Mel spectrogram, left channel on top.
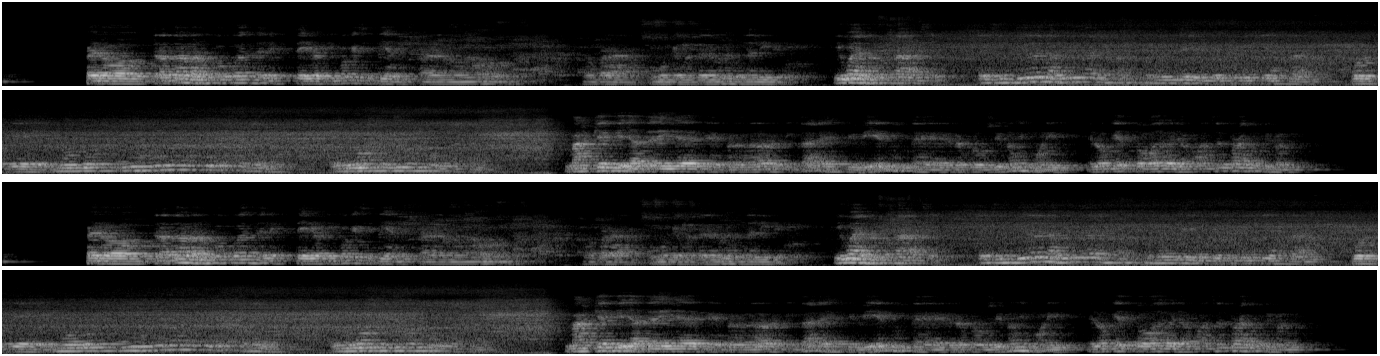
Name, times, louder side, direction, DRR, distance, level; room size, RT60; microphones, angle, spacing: voice 1, 0.8-5.2 5.8-7.8 8.3-9.3 9.8-13.1 13.5-16.6 17.0-18.6 19.4-26.7, equal, 35° left, -4 dB, 1.1 m, -30 dB
sound 1, 3.7-19.2, equal, ahead, 0.9 m, -43 dB
6.9 x 2.4 x 2.2 m, 0.93 s
head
